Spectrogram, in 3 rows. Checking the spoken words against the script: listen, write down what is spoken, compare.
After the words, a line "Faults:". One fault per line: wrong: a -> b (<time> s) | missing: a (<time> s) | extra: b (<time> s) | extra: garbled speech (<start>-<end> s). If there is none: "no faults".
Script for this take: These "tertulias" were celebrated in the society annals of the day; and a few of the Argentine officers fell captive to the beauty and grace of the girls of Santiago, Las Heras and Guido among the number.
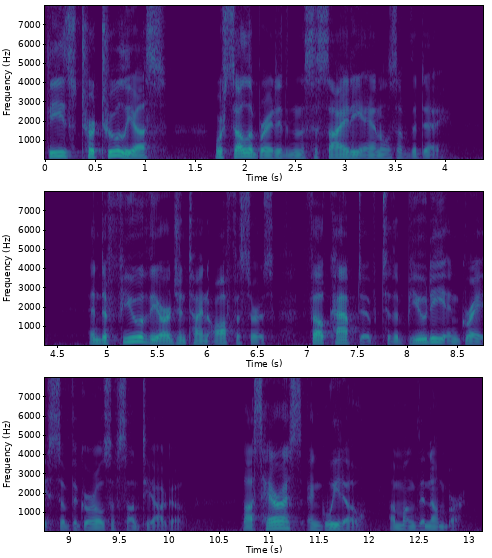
These "tertulias" were celebrated in the society annals of the day; and a few of the Argentine officers fell captive to the beauty and grace of the girls of Santiago, Las Heras and Guido among the number.
Faults:
no faults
